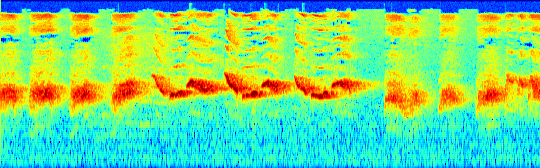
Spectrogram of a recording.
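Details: Chinese hwamei, a fighting bird from Ha Giang, Vietnam, singing a loud series of rich whistled phrases, mostly slurred, rising and falling notes repeated in quick succession, with a short pause near the end before resuming.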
